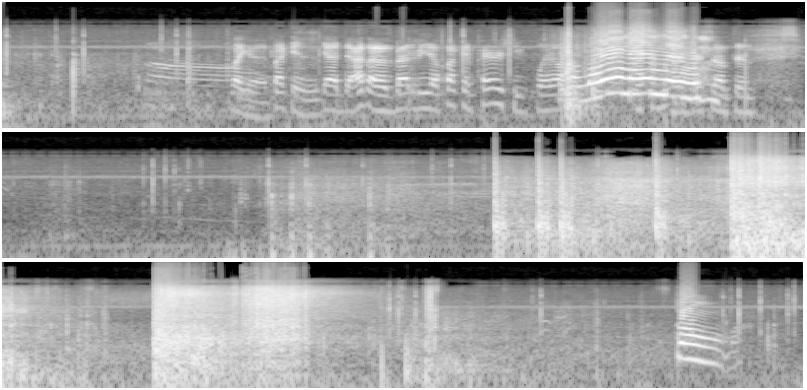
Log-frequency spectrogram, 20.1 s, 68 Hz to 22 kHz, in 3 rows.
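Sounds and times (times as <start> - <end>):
firework booms: 0.0 - 3.9, 4.5 - 5.6, 8.6 - 19.4
firework cracks: 0.0 - 5.7, 7.8 - 20.0
firework crackling: 0.0 - 6.6, 7.8 - 20.0.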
